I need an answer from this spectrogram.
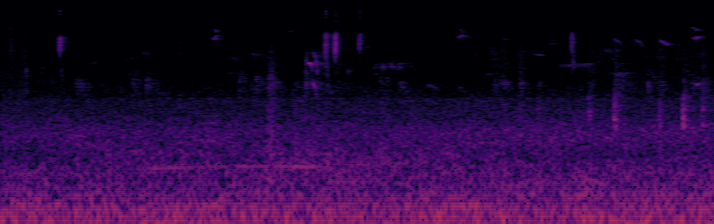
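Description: Small birds chirping outdoors in short, scattered high calls, over a steady low rumble.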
